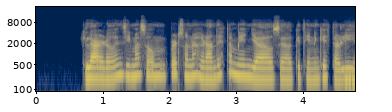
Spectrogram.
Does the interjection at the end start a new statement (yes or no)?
yes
